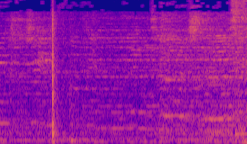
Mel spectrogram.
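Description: A firework shell bursts with one sharp bang about half a second in, over the fireworks show's music, which is playing in a quieter passage.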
